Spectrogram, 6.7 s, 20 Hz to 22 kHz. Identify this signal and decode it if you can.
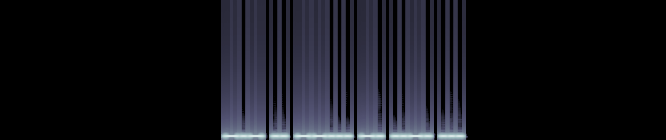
Morse code, heard as a keyed tone, about 30 wpm, 700 Hz. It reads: KI7NFS
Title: USA Call Signs - 6 Characters - Repeated 2x - 30wpm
